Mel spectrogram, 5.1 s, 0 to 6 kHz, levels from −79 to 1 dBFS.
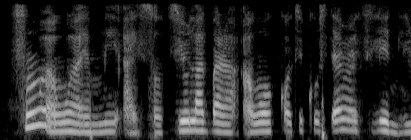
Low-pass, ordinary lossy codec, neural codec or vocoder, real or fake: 5.4 kHz; AAC, 24 kbps; vocoder, 44.1 kHz, 80 mel bands, Vocos; fake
